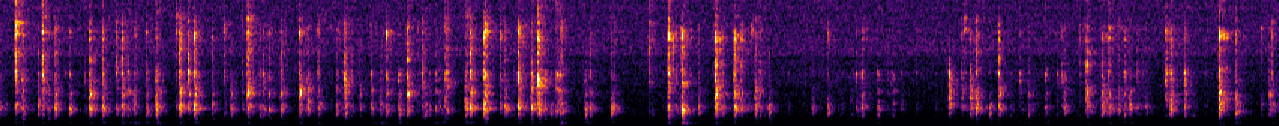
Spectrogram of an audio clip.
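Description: Fingertips type steadily on a compact white mechanical keyboard with plastic keycaps, giving a fast stream of short, bright clacks with almost no low end. Each keystroke dies away almost instantly, and the typing slows briefly before continuing at an even pace.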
